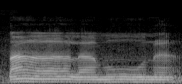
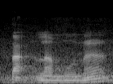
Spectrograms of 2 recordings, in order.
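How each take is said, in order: First: The glottal stop is replaced by a long vowel. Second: The glottal stop is clearly pronounced.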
